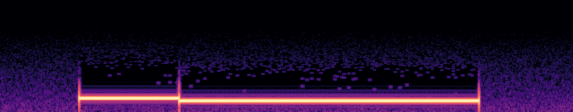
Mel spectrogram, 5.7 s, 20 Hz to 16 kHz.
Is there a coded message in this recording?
Yes: two-tone page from 0.8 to 4.8 s, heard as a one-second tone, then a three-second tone, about 480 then 400 Hz.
